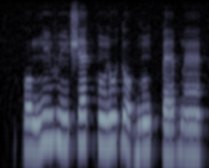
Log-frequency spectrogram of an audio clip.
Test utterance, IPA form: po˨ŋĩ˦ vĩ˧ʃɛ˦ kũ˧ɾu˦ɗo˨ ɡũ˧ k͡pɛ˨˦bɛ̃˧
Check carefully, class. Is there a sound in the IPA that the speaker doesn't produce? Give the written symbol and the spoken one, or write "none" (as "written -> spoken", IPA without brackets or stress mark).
none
